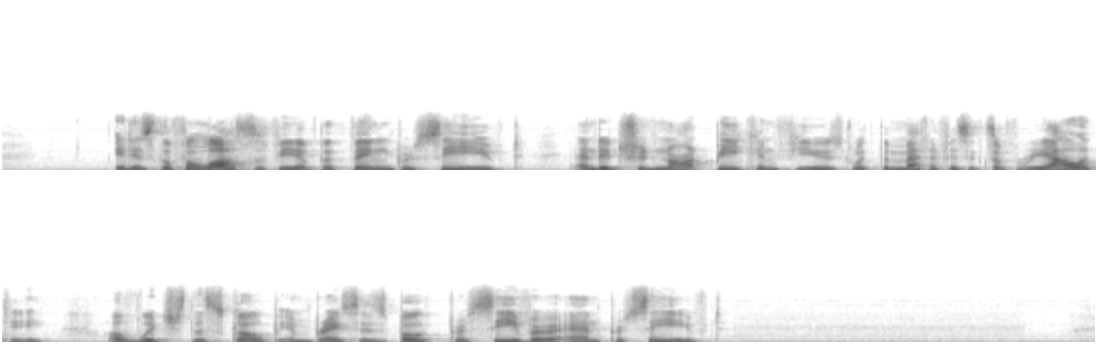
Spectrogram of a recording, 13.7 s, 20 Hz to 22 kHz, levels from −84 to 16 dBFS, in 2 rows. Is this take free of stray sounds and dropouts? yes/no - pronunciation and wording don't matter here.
yes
